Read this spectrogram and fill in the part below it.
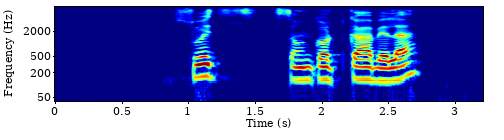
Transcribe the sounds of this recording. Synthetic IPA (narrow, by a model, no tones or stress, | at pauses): swit͡ssʌŋkʌʈkabela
